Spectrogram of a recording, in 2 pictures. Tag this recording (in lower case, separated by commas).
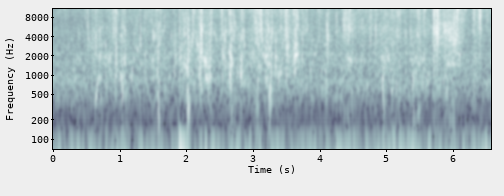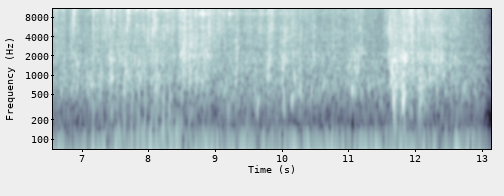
stream, water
